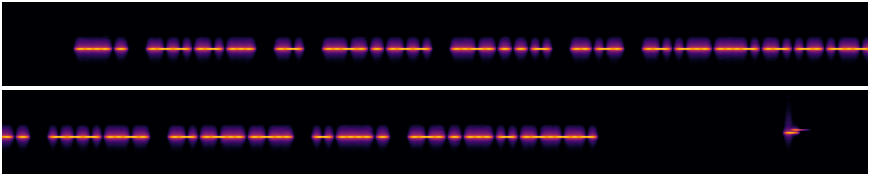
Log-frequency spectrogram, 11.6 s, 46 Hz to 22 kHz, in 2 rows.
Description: Morse code, heard as a keyed tone, about 44 wpm, 700 Hz. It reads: HE WAS A FEW FEET IN ADVANCE OF ALL THE REST.
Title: Sentences from Top 1400 Words 45wpm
